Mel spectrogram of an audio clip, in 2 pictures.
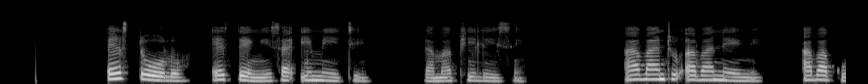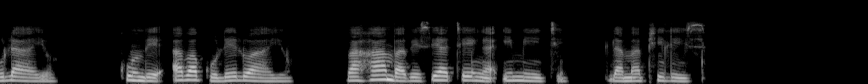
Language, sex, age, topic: North Ndebele, male, 50+, health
